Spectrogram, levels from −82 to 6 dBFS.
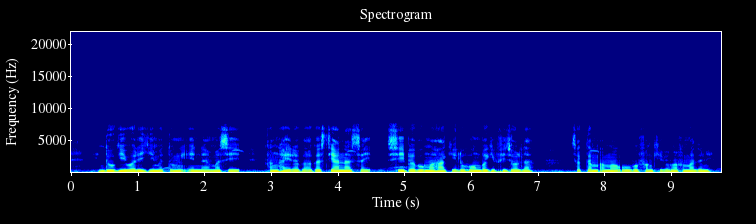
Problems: none marked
